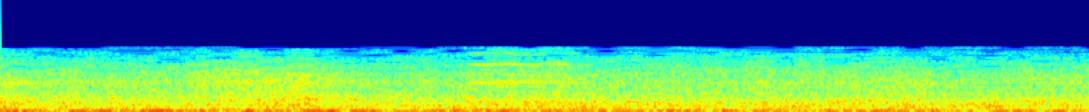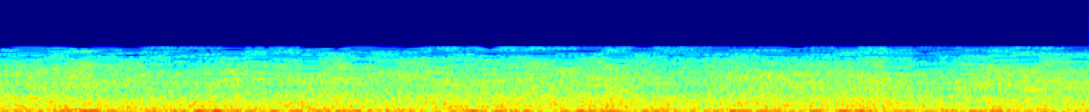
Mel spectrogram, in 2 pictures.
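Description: Canadian Pacific freight train's tank cars and boxcars rolling past close by: a steady, loud rumble of steel wheels on the rails.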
